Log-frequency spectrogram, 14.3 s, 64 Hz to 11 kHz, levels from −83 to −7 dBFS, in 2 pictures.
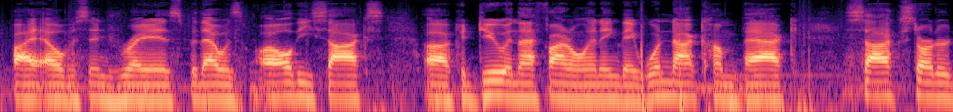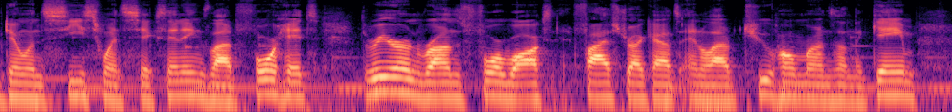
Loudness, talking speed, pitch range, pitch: -19 LUFS, 195 wpm, 115-130 Hz, 120 Hz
